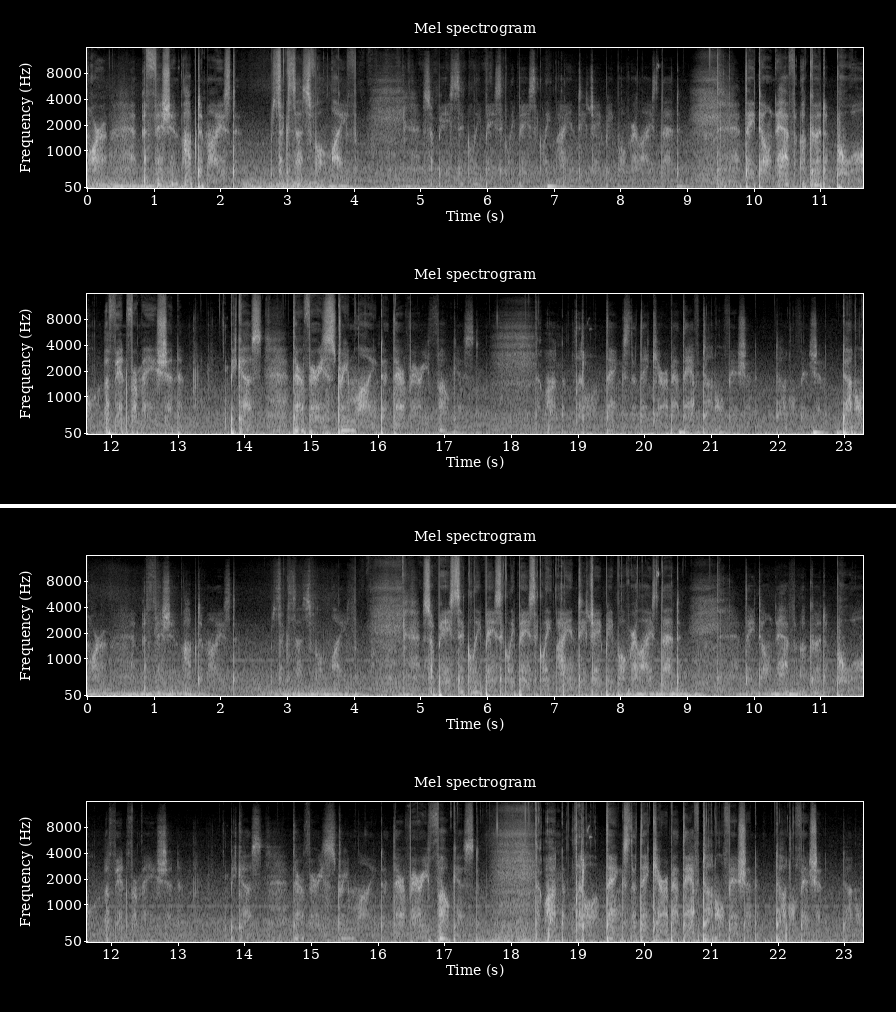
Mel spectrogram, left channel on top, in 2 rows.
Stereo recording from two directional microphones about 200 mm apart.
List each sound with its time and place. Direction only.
0.0 s whispering: 20° left (ahead or behind)
2.7 s speech: 25° left (ahead or behind)
4.5 s speech: 20° right (ahead or behind)
9.2 s speech: 10° left (ahead or behind)
11.2 s whispering: 10° left (ahead or behind)
13.7 s speech: 20° left (ahead or behind)
16.5 s speech: 15° right (ahead or behind)
17.8 s whispering: 25° right (ahead or behind)
23.0 s whispering: 30° left (ahead or behind)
